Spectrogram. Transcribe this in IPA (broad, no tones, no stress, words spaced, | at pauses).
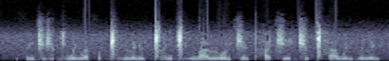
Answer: θɨɳd͡ʒɘʒɘɡi wɨɳwɐθoɡ͡ǁɘɳ lɘɳɨɡ͡ǁɐɳ ɡ͡ǁewaɹoɳ t͡ʃɐɳt̪ʰat͡ʃe d͡ʒɘǁʰa wɘɳbɘleɳ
